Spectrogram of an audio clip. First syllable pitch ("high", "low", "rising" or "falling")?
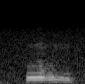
low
